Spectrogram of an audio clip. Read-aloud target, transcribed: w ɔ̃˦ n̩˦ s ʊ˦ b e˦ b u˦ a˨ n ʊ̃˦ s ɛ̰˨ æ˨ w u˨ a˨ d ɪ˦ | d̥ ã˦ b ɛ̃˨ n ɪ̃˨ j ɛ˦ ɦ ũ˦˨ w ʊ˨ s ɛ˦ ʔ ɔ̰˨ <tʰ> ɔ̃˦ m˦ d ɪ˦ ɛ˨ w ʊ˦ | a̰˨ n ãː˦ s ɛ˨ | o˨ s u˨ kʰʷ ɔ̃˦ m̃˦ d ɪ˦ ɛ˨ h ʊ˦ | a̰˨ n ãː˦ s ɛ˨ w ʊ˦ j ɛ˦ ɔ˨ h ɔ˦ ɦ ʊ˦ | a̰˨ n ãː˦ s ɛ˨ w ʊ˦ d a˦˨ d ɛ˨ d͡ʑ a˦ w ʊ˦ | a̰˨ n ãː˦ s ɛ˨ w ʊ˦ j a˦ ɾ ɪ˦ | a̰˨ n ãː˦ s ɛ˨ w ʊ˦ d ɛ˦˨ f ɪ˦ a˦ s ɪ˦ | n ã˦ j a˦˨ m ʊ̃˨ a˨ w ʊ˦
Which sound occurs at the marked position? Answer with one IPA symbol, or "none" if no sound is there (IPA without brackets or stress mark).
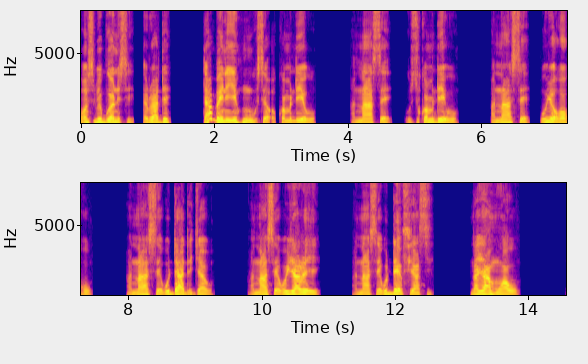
kʰ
